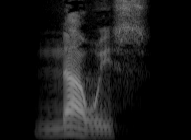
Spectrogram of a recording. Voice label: "navis", latin; santillana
